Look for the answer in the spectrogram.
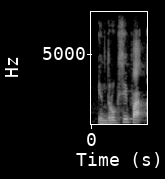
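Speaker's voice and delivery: soft, low-pitched polite request; polite interjection. Shown as a demonstration. Teacher shows pupils how to interrupt politely, soft and low. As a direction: ask the floor courteously, keeping it quiet. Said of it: "kalau yang lebih sopan begini".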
